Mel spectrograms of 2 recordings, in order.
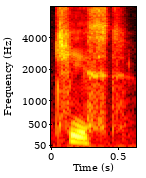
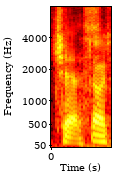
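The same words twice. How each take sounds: First: The vowel is an exaggerated New Zealand one. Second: The vowel is a standard North American one. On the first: The speaker calls it wrong. "you said chest" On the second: The speaker calls it right. "but it's"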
